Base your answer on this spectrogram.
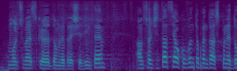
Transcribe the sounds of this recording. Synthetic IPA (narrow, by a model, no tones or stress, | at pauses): mult̪sume̞skd̪o̞mnule̞pɾe̞ʃe̞d̪int̪e̞ | amso̞lit͡ʃit̪at̪sijawkuvɨnt̪ulpe̞nt̪ɾuaspune̞d̪o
